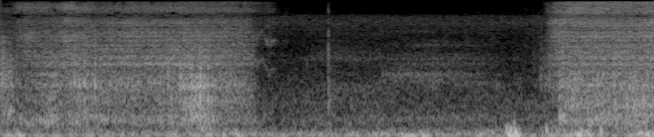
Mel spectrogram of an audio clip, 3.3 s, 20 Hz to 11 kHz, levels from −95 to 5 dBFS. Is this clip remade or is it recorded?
recorded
